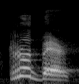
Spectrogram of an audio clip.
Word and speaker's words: Rudberg: Rudberg. Rudberg, sí. En español se dice Rudberg, en inglés se dice Rudberg, en sueco se dice Rudberg.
